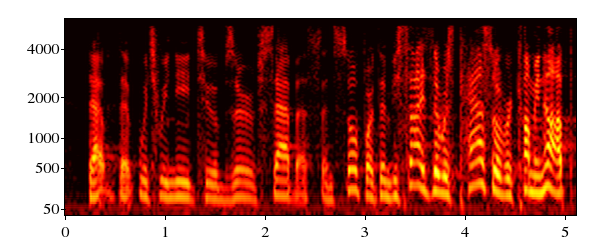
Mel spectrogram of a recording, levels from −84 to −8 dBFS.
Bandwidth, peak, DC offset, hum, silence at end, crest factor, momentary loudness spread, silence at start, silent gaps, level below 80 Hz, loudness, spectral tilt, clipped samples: 5.8 kHz; -16 dBFS; under 0.1%; none; 0.05 s; 18 dB; 14 LU; 0.25 s; none; -72 dBFS; -34 LUFS; -4 dB/octave; under 0.1%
